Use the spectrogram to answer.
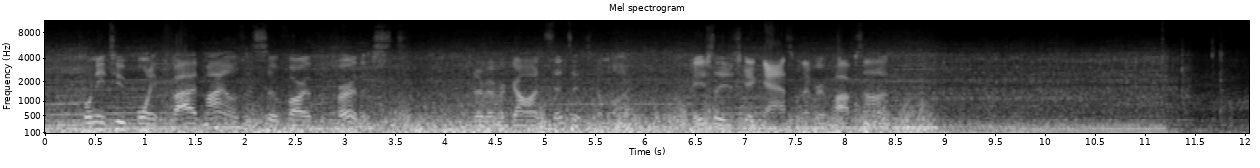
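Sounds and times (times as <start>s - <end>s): motorcycle engine at low revs: 0.0s - 12.0s.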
